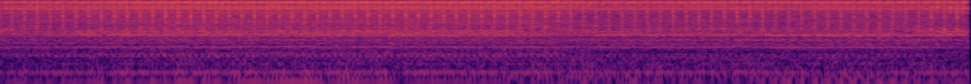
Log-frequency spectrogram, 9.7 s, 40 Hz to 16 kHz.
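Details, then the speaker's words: BMW 328i E92 petrol six at idle after replacing spark plugs and ignition coils to cure misfires (also new serpentine belt and valve cover gasket): steady even idle, light rapid valvetrain tick, no shaking or misfire; smooth idle. "it smooths guys oh you cannot tell from a camera but it's oh my god actually just fix it look at the engine it's not shaking at all"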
